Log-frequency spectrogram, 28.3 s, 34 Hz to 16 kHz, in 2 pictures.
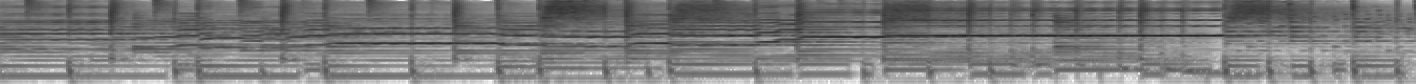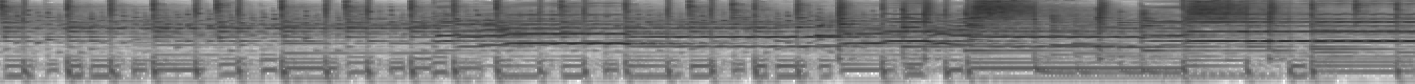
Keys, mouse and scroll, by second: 5.7 ctrl+z, 6.7 shift+click, 10.4-10.8 alt+scroll down 1, 10.9 space, 11.9 alt+scroll up 1, 12.6 space, 13.4-15.1 alt+scroll up 1, 16.3-17.0 alt+scroll up 1, 17.3 alt+click, 20.3 alt+scroll up 1.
